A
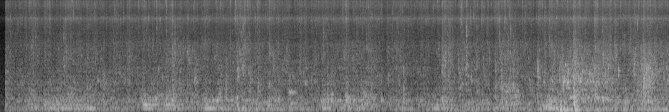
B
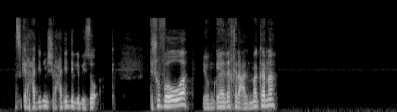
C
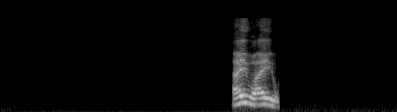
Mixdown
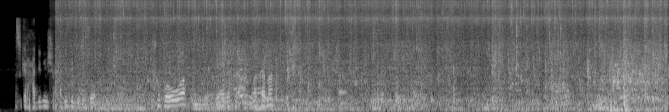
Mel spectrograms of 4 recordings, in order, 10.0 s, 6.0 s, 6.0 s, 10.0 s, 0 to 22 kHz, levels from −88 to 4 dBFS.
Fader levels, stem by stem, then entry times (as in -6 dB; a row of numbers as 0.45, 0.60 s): +2.0, -1.5, -7.0 dB; 0.75, 0.00, 0.00 s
